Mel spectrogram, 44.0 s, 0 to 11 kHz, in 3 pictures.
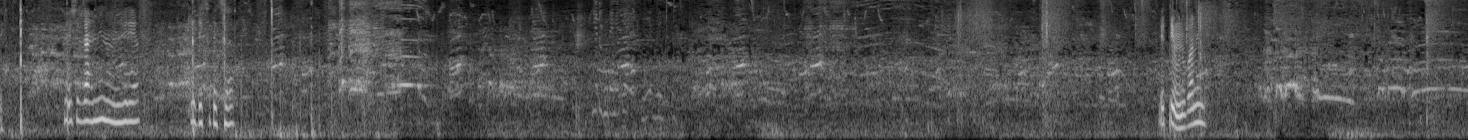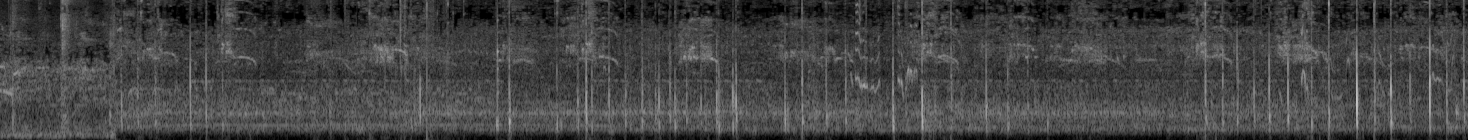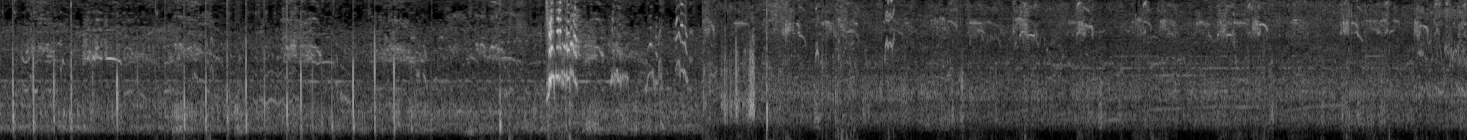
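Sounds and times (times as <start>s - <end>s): chicks peeping: 0.0s - 16.9s
sharp clicks and scratches: 26.6s - 39.1s.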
